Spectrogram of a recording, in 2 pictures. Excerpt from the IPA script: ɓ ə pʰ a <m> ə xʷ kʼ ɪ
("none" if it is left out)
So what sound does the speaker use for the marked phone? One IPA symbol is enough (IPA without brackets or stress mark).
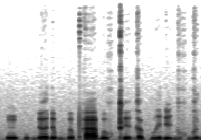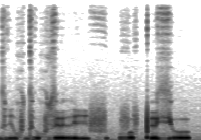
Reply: ɓ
